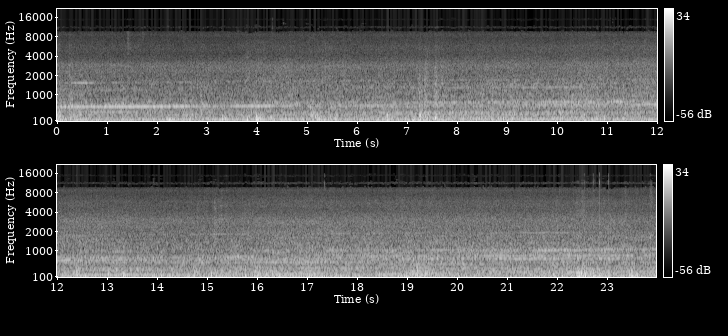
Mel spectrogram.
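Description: Running noise of a Tobu Urban Park Line local electric train heard from inside the passenger car: a steady rumble of wheels on rail with a steady hum, and a few knocks near the end.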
